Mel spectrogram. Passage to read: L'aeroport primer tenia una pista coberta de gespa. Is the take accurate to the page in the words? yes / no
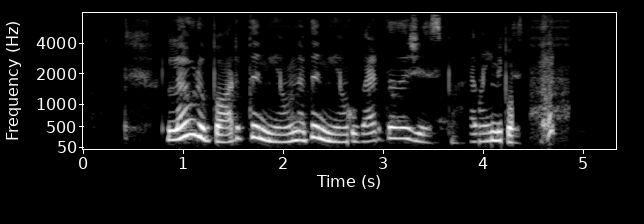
no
